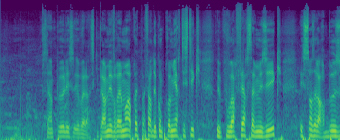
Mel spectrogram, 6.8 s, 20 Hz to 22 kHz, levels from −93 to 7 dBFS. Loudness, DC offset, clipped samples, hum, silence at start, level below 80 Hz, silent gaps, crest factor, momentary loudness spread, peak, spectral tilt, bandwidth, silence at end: -16 LUFS; under 0.1%; under 0.1%; none; 0 s; -26 dBFS; none; 16 dB; 18 LU; 0 dBFS; -5.5 dB/octave; 18.5 kHz; 0 s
